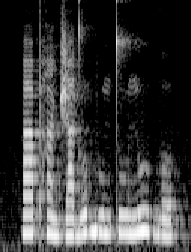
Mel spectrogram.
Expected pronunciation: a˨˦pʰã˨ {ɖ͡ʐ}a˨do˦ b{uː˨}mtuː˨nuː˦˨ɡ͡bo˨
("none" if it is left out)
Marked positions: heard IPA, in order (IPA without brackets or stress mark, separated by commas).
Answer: d͡ʒ, uː˨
